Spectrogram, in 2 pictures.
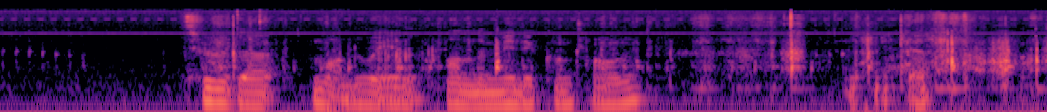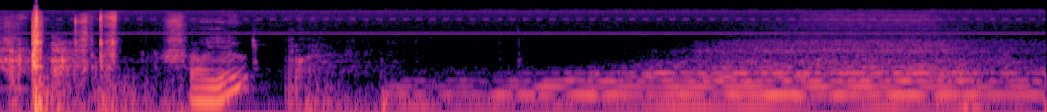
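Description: An electronic keyboard plays gliding synth notes, then a sustained chord.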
